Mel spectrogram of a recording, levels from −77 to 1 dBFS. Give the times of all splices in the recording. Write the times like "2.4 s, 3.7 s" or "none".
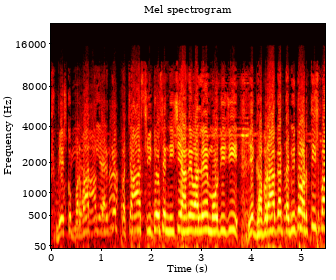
1.2 s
